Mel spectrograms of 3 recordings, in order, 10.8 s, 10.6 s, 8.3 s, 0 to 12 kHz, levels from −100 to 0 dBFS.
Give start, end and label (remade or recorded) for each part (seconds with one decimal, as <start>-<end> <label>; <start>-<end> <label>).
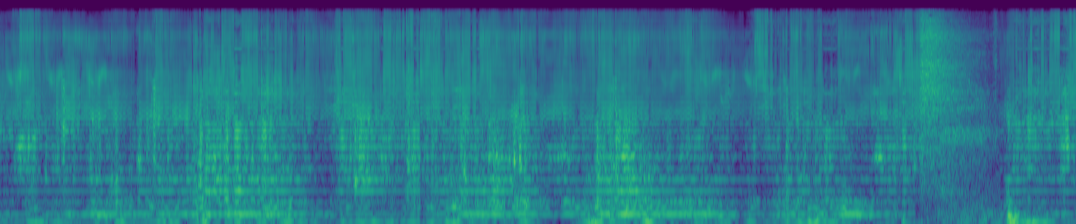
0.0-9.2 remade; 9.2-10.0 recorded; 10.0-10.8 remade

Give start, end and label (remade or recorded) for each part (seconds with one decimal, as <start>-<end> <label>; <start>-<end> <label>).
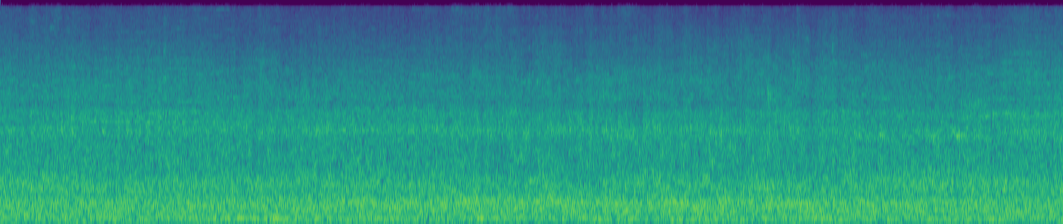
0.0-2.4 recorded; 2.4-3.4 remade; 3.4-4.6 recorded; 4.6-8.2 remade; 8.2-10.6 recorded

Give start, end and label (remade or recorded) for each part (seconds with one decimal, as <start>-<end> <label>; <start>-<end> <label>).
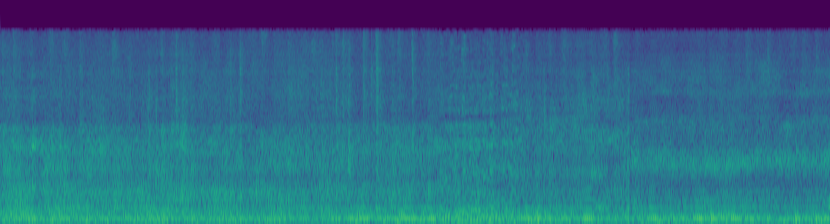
0.0-4.4 remade; 4.4-5.2 recorded; 5.2-8.3 remade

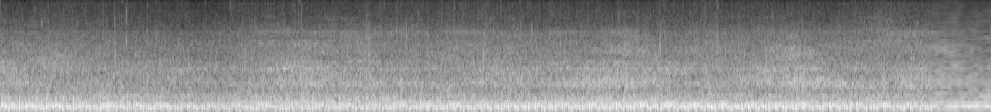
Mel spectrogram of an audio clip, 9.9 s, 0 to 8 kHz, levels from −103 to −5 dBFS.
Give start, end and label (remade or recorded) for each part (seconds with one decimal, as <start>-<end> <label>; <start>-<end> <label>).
0.0-9.3 recorded; 9.3-9.9 remade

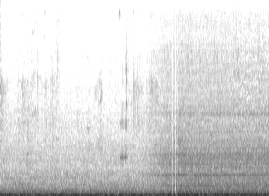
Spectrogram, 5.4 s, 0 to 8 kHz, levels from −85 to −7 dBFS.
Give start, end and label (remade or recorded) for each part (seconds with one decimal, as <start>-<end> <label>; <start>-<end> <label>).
0.0-4.7 remade; 4.7-5.4 recorded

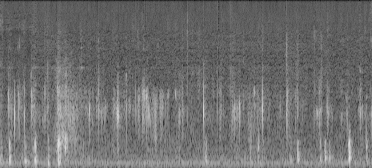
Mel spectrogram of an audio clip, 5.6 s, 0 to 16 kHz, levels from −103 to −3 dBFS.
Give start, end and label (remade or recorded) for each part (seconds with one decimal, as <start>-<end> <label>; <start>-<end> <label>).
0.0-0.5 recorded; 0.5-1.0 remade; 1.0-2.7 recorded; 2.7-4.9 remade; 4.9-5.6 recorded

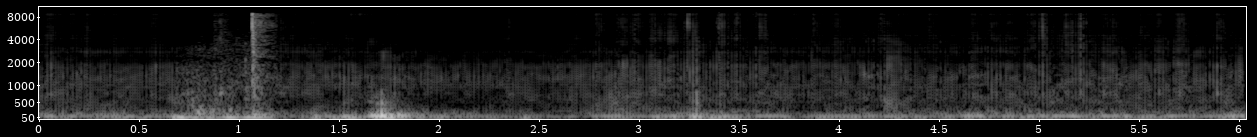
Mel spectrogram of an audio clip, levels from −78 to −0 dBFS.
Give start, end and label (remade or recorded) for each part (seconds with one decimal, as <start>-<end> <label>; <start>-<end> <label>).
0.0-0.7 remade; 0.7-1.2 recorded; 1.2-6.0 remade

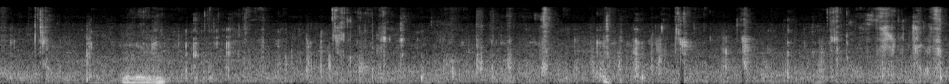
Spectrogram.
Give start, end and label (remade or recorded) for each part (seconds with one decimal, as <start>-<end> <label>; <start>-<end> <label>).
0.0-4.9 recorded; 4.9-7.8 remade; 7.8-8.5 recorded; 8.5-9.5 remade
